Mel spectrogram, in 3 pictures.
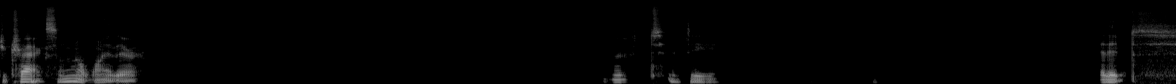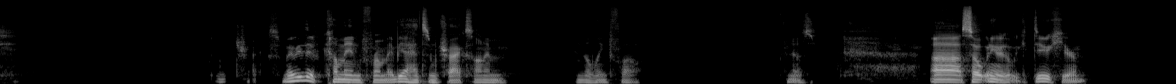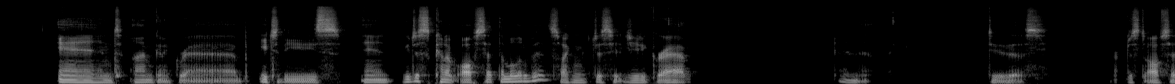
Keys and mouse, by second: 0.1 x, 0.5 click, 1.7 click, 2.2 click, 2.5 click, 3.4 right click, 3.4 x, 6.7 click, 10.7 click, 14.5 click, 15.0 click, 19.9 click, 20.3 click, 28.0 g, 32.0 g, 32.9 click, 33.4 g.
